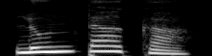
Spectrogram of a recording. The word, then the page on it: ಲುಂಟಾಕ: luṇṭāka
